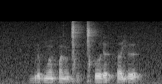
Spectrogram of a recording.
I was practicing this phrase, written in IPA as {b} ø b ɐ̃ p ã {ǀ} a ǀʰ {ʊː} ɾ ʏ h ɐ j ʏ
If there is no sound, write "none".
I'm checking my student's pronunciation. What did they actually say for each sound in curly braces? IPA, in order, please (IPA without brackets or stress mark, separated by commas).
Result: b, ɡ͡ǀ, ʊ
